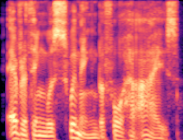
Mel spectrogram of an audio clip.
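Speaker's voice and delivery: ordinary delivery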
